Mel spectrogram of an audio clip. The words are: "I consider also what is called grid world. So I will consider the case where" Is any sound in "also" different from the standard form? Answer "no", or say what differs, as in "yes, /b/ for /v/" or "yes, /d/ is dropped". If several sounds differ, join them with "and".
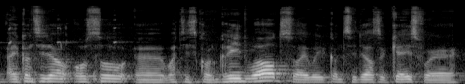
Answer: no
